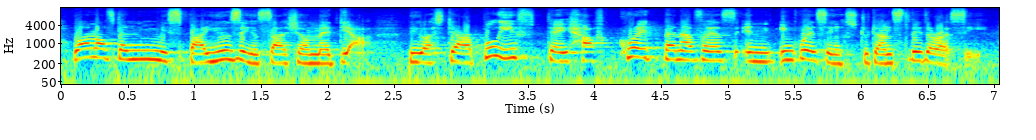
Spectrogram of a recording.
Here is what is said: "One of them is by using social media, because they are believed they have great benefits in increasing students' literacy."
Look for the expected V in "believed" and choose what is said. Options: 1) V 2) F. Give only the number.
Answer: 2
